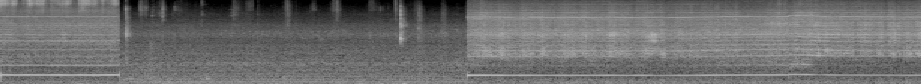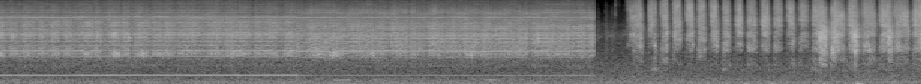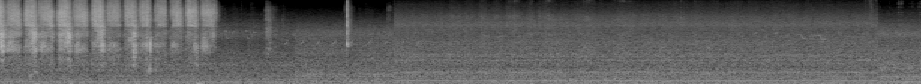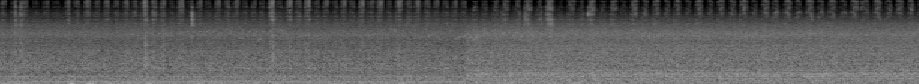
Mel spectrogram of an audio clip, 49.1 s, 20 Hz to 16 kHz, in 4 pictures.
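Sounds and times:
hand sanding strokes: 13.3 - 27.5.

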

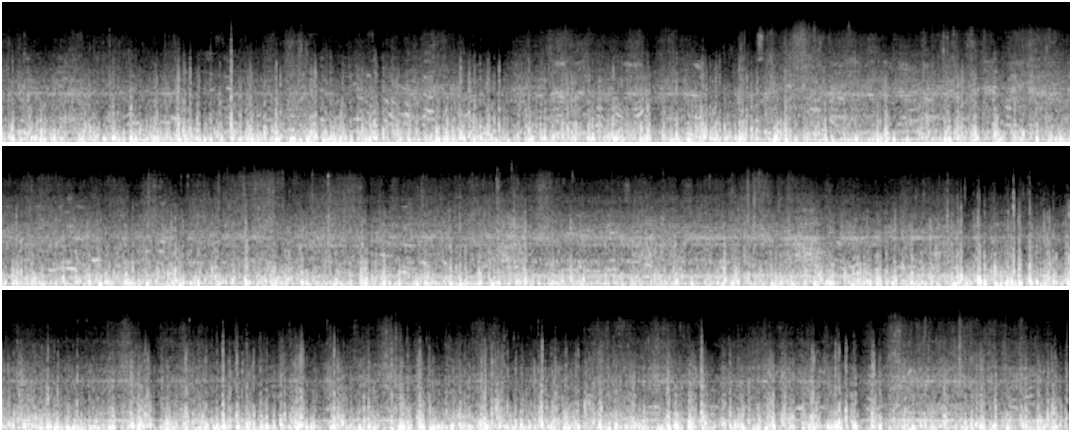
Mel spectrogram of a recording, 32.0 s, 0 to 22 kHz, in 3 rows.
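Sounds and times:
boat motor humming: 0.0 - 32.0
wind buffeting microphone: 0.0 - 32.0.

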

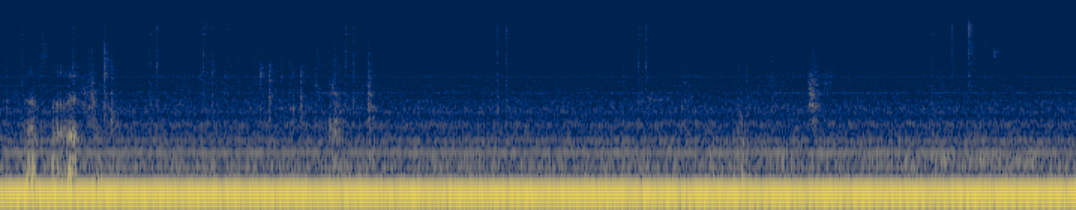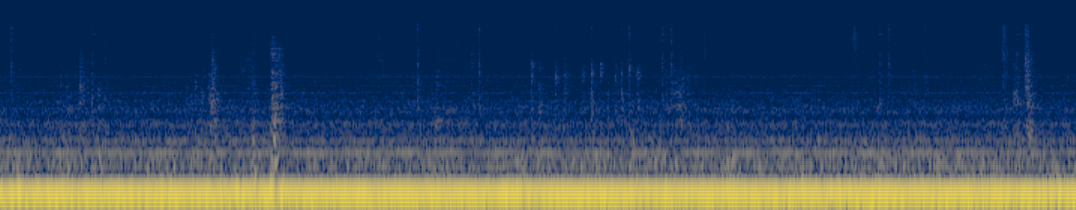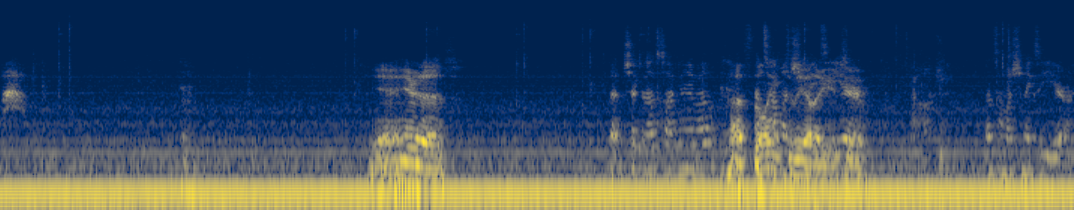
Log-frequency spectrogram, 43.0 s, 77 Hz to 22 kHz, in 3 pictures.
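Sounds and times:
steady low hum: 0.0 - 43.0
keyboard typing clicks: 1.4 - 5.0, 6.6 - 6.9, 8.2 - 8.7, 15.4 - 15.8, 19.4 - 23.8, 25.7 - 26.8, 27.6 - 28.1, 33.2 - 33.5, 35.5 - 35.8, 36.4 - 37.4.

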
